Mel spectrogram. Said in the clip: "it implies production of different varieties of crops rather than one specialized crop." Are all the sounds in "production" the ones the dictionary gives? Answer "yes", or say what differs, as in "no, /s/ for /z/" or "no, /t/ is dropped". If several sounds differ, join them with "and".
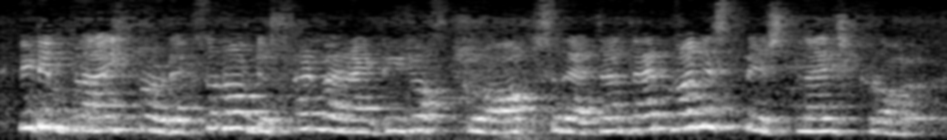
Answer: no, /s/ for /ʃ/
